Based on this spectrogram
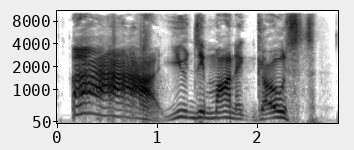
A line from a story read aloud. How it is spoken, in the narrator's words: the pig zombie screamed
